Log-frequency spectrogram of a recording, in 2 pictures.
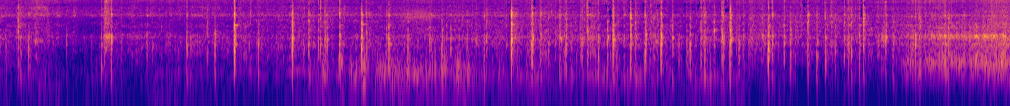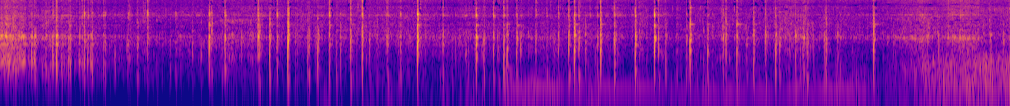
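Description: Skate blades scrape and tick across thin ice outdoors.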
